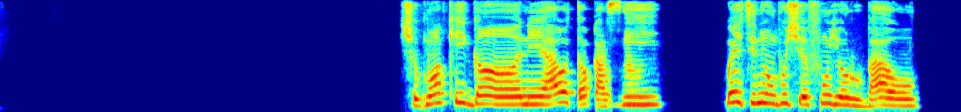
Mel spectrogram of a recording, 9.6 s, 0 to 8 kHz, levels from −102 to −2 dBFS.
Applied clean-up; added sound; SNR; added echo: neural mask model Resemble Enhance denoiser.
